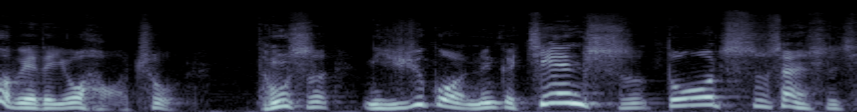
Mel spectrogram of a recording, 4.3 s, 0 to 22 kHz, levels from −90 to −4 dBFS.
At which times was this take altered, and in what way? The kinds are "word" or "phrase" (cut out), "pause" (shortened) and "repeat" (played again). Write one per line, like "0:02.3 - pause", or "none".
0:01.1 - pause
